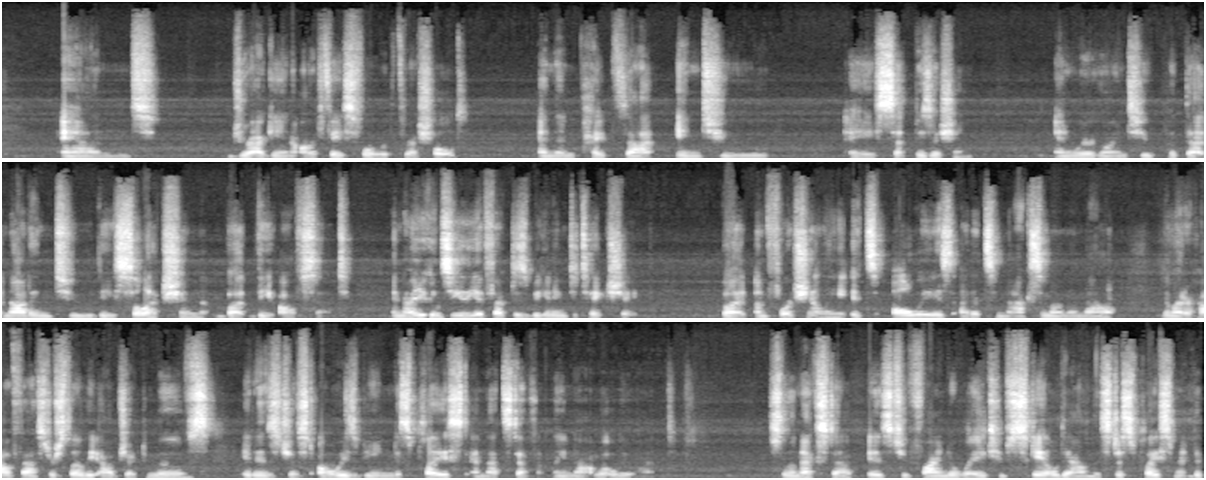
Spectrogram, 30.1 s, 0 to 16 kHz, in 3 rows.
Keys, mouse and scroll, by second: 0.5-1.6 drag, 2.1-5.2 drag, 8.1 click, 12.1 click, 13.5 shift+space, 14.0-14.3 scroll down 6, 14.6-15.1 shift+middle drag, 15.1-16.4 scroll up 2, 16.4 scroll up 1, 16.7 ctrl+space, 19.6 ctrl+space, 20.2 shift+space, 20.7-21.1 shift+middle drag, 21.1-21.5 scroll up 5, 21.5-21.8 shift+middle drag, 21.8-23.7 scroll down 1, 23.7-24.3 scroll down 1, 24.3 scroll down 1, 24.4-30.0 drag.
